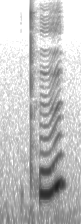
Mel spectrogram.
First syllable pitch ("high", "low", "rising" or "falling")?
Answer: rising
